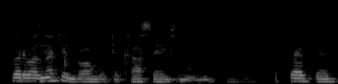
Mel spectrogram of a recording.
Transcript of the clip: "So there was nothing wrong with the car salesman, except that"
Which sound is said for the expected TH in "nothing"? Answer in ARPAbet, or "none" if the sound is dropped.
T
